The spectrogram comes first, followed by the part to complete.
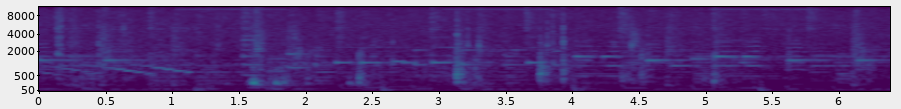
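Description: Background music with a steady beat and a pitched melody.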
